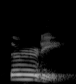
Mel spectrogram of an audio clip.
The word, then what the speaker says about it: thirty: But then with the number 30, 30, right? It would be the first syllable that gets the stress. 30, 30.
